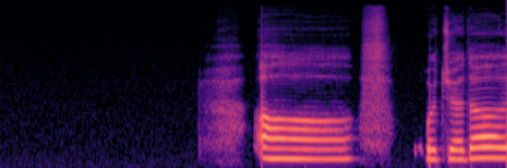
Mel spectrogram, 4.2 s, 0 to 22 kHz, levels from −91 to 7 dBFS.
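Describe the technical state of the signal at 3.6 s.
At 3.59 s the speech jumps abruptly where two non-adjacent stretches of waveform meet, with no gap of silence between them. This is likely a dropped buffer (overrun): the capture software did not read a block of samples before the hardware overwrote it, so that block was lost and the audio on either side was spliced directly together. The missing portion is only a few milliseconds, so the skip is very short.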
